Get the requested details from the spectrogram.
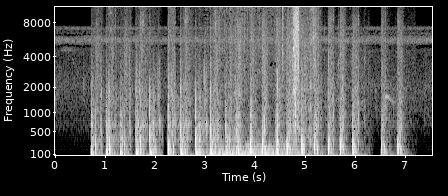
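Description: Footsteps rush quickly through grass.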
